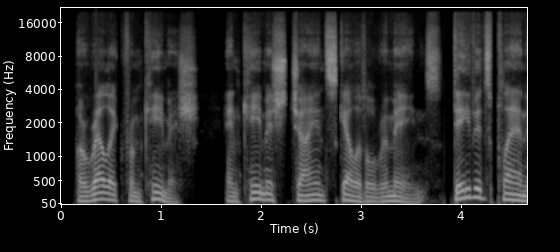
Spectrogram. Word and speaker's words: Kamish: They fought a dragon named Kamish. By the way, correct me if I'm pronouncing it wrong, is it Kamish?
